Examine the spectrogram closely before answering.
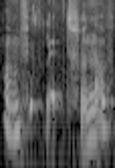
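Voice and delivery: barely audible whisper; a nervous unvoiced whisper. Real, not acted. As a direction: breathe it out so he can hardly hear. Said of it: "wait, I didn't hear that".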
